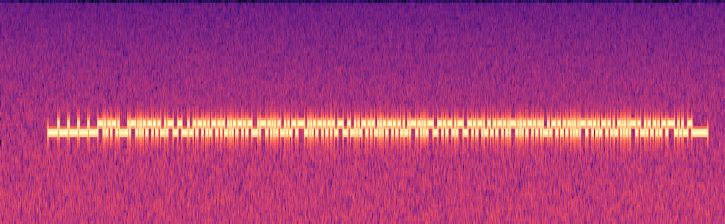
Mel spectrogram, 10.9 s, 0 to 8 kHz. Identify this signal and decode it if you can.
RTTY (50 baud, 170 Hz shift), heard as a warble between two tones, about 1360 Hz centre. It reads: ES COMU ALS MERCATS LOCALS PERO NO HI ES GAIRE APRECIAT.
